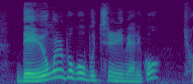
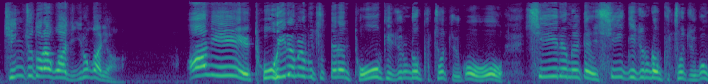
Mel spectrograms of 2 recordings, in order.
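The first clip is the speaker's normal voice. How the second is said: exasperated rant; 7 semitones higher, 4 dB louder than usual. Real, not acted. Teacher keeps ranting at textbooks.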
